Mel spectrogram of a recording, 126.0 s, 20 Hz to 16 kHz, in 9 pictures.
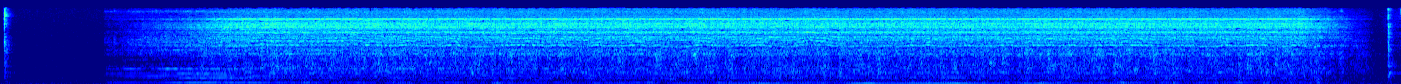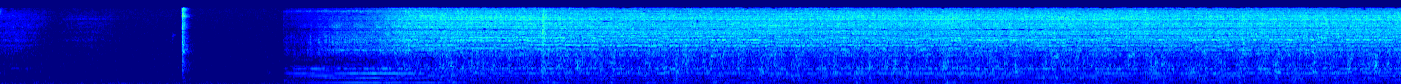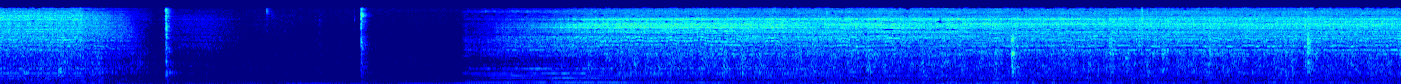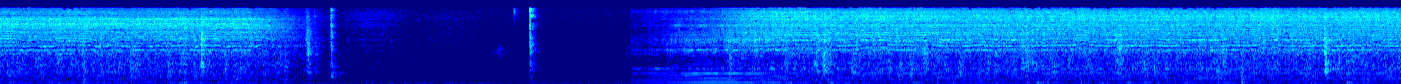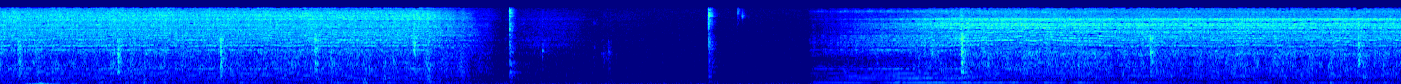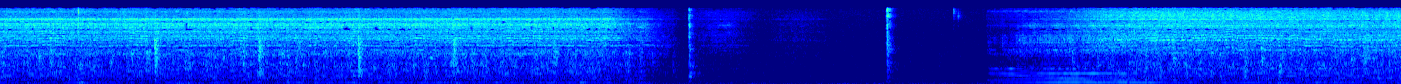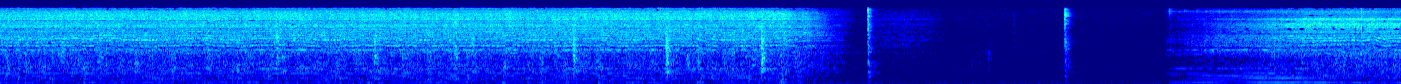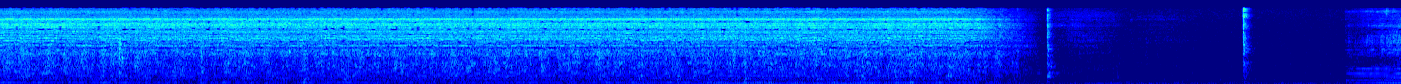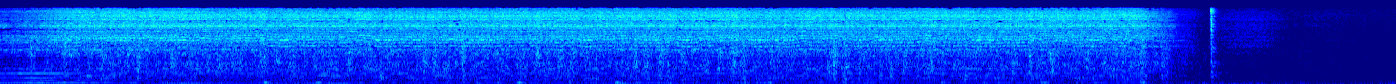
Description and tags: Washing machine 20130512
My washing machine is doing the laundry. The recording consists of eight "cycles" when the drum is rotating inside machine. Recorded with my trusty Olympus LS-10.
machine, washing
